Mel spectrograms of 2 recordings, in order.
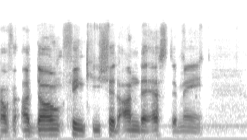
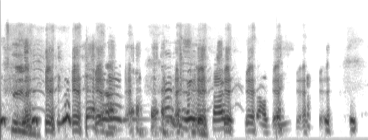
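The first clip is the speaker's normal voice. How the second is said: big laugh; 5 dB louder than usual. Real, not acted. Laughing at own impression.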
